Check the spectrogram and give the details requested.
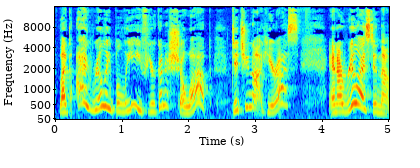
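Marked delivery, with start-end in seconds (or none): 0.0-2.3 higher, hurt insistence; retold prayer, higher and pleading; pleading to God. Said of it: "kind of broken for a moment". 2.6-3.6 high, aching plea to God; a broken prayer asked a second time; pleading to God. Retold or imitated. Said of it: "kind of broken for a moment".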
